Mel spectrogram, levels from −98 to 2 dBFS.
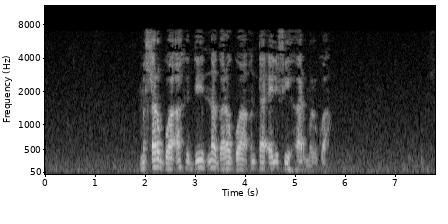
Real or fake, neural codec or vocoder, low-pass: real; none; 7.2 kHz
